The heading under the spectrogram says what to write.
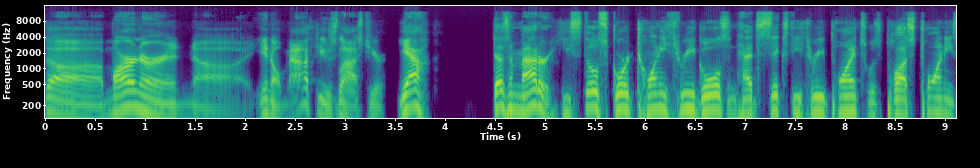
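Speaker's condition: No condition

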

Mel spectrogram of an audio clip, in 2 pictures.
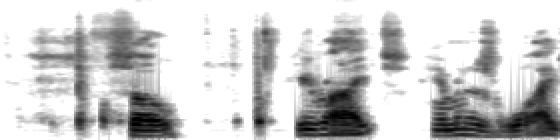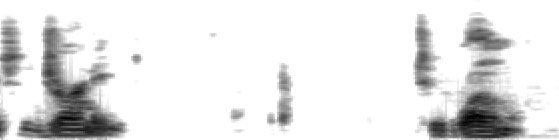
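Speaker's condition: Vocal cord surgery; including laser treatment

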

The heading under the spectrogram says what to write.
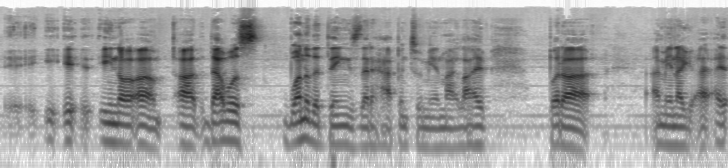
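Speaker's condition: Stuttering; stutters at times, apologises and laughs at self to reset, stutter then goes away; repeated sounds, repeated words

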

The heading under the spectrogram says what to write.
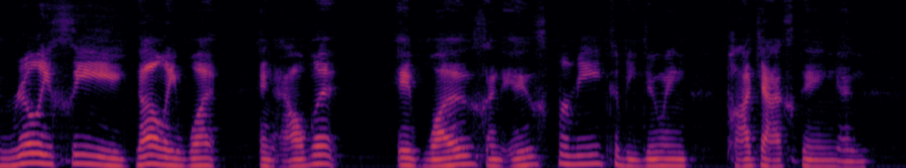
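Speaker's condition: Cleft lip and palate

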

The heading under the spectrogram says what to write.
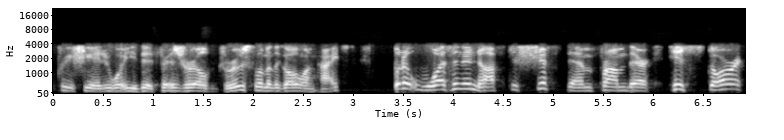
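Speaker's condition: No condition

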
